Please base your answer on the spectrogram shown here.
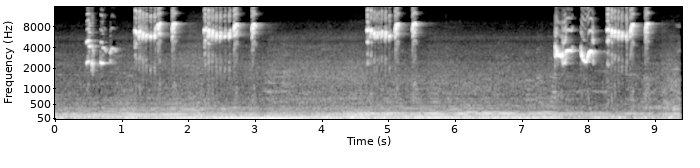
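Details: Very high, thin warbled phrases from an orange-headed thrush, a nonstop training song for competition birds, delivered in bursts about a second apart over faint low rumble.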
